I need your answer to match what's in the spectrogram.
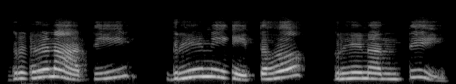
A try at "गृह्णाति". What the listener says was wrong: सत्यं। यदि दक्षिण भारतीयम् उच्चारणं करोति चेत् गृह्णाति गृह्णीत एवं भविष्यति।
